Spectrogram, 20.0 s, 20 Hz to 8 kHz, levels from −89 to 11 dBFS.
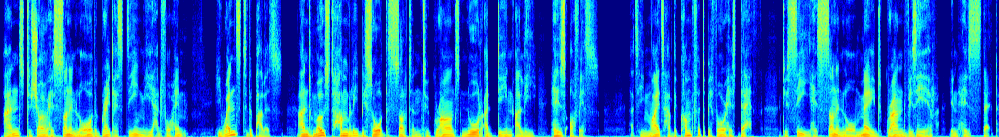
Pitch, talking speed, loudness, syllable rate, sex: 85 Hz, 160 wpm, -21 LUFS, 3.9 syllables/s, male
